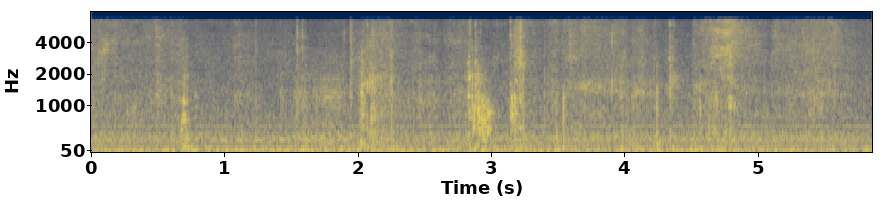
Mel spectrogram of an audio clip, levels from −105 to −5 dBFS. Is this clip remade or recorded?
recorded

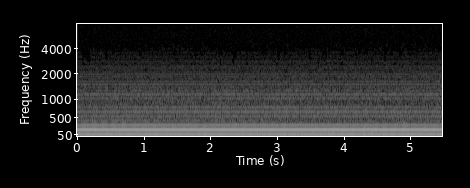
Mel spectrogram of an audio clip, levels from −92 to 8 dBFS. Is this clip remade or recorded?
recorded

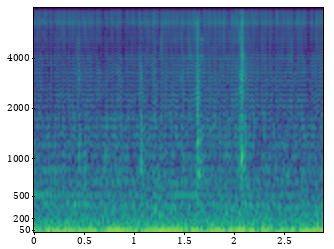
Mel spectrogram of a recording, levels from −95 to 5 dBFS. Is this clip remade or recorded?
remade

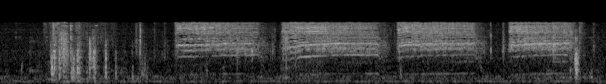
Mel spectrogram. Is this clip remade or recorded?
recorded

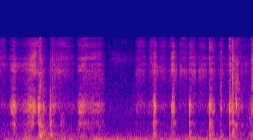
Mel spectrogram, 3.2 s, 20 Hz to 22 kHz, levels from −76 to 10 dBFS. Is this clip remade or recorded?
recorded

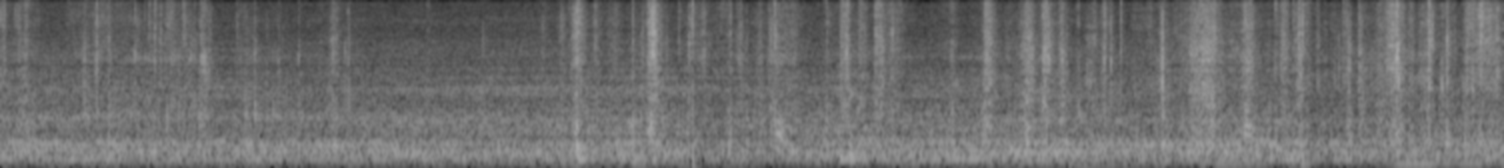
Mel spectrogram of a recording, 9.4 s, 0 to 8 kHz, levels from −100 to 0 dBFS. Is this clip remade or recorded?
recorded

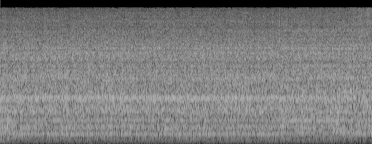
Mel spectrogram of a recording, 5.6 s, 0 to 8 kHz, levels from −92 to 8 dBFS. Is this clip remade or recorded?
remade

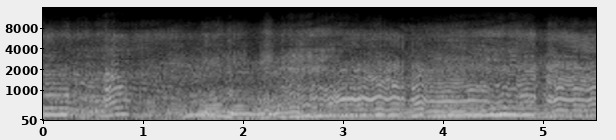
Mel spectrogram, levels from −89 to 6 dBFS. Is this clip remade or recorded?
recorded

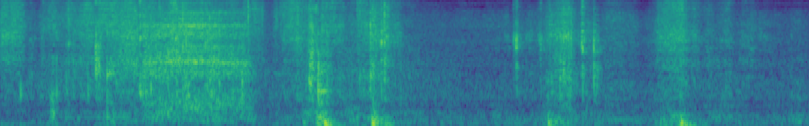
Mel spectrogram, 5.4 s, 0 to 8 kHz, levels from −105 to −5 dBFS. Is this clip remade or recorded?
recorded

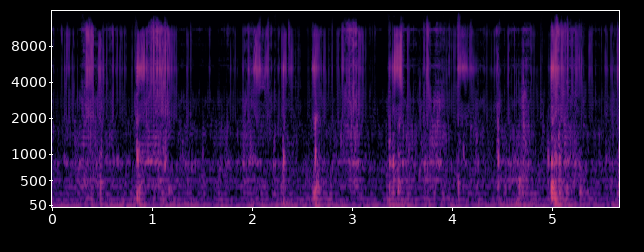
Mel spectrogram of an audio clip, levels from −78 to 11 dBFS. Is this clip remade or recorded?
remade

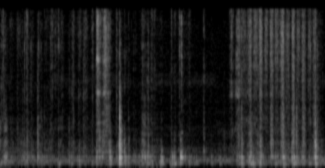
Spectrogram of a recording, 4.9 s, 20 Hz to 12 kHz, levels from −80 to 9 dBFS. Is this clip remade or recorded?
recorded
